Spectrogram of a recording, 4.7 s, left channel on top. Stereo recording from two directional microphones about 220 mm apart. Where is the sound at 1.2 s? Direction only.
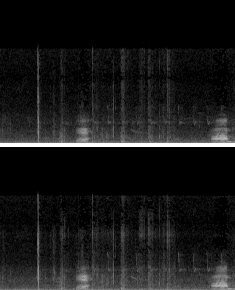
Centre (ahead or behind).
